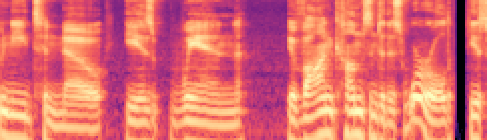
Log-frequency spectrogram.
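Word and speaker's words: Иван: And so what Ivan's role is, or as his name is actually pronounced in Russian, Ivan.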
